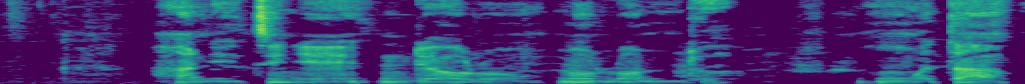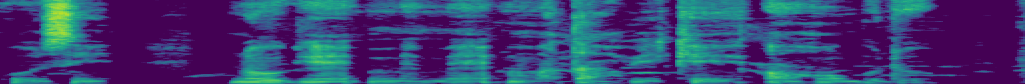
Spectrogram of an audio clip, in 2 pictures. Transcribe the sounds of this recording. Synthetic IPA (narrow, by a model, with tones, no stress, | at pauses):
ha˨ne˨ti˦ɲe˦n̩˦dɪ˦ɔ˦ɾʊ˦nʊ˦lɔ˨n̩˨dʊ˨ | ŋ̩˨ŋʷe˦ta˦o˦zi˦ | no˦ɡe˦m̩˨me˨me˦m̩˦ma˦ta˨ɦʊ˦i˦kʰe˦ɔ˦ɦʊ˦˨bu˨do˨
